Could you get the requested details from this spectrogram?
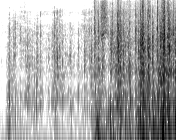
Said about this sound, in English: You hear my rumbling of papers? That's I'm an old man. I use papers. I use papers. I like papers. I like stuff on paper.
